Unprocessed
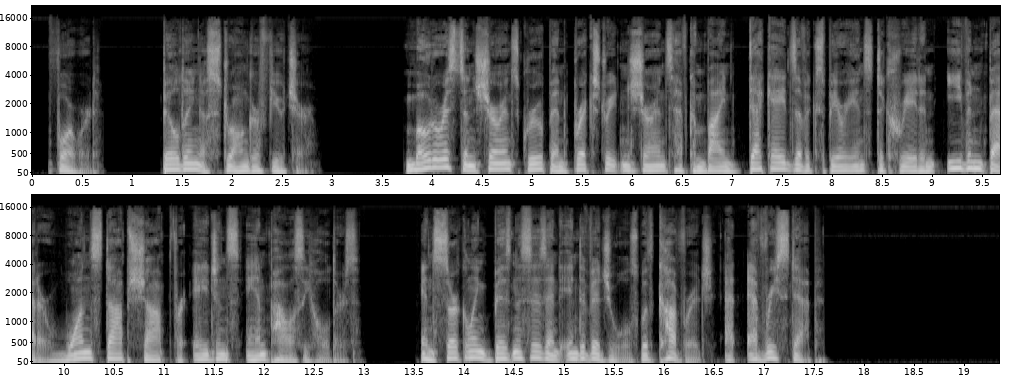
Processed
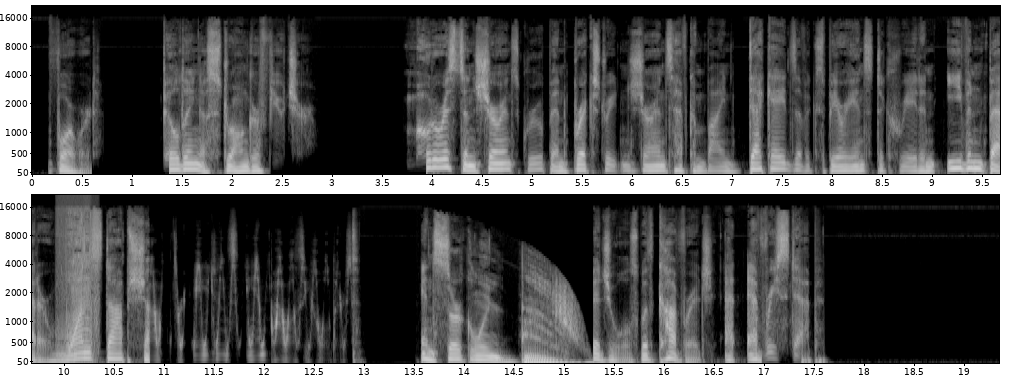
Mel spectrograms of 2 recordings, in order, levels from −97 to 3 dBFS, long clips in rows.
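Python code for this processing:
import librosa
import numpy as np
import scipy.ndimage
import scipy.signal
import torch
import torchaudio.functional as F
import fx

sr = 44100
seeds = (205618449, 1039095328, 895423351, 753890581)

y = fx.highpass(x, sr, hz=650.0, slope=24, at=(0.59, 1.38))
y = fx.highpass(y, sr, hz=960.0, slope=24, at=(2.38, 3.95))
y = fx.tremolo(y, sr, hz=1.1, depth=0.73, at=(4.7, 9.07), fade=0.02)
y = fx.spec_flatten(y, sr, power=0.46, at=(9.91, 10.34), fade=0.02)
y = fx.filter_lfo_bandpass(y, sr, shape='sine', hz=8.6, low_hz=420.0, high_hz=4200.0, q=5.0, at=(10.85, 12.89))
y = fx.highpass(y, sr, hz=560.0, slope=12, at=(16.97, 17.38))
y = fx.edit(y, sr, fx.tape_stop(start_s=13.64, length_s=1.66), tone=tone)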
